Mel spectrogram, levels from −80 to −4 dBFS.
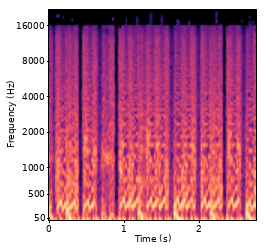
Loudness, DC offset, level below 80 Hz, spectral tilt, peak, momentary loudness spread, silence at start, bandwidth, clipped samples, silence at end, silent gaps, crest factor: -12 LUFS; under 0.1%; -22 dBFS; -4.5 dB/octave; 0 dBFS; 2 LU; 0 s; 19 kHz; under 0.1%; 0 s; none; 10 dB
